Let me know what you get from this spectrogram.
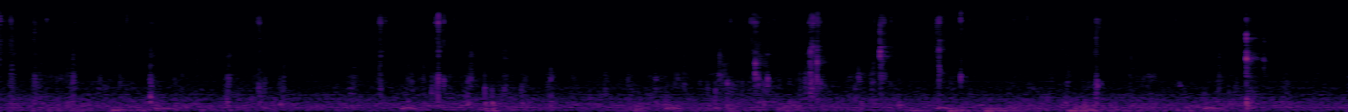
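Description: Faint close-up chewing and biting of a person eating pad thai noodles, with small irregular wet clicks and smacks throughout.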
